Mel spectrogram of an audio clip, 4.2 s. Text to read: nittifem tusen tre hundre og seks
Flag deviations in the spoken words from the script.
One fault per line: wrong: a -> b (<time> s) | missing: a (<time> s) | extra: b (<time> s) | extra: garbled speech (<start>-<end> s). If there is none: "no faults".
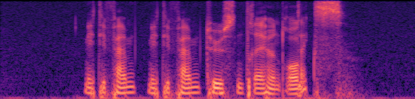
extra: nittifem (1.5 s)
missing: og (2.9 s)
